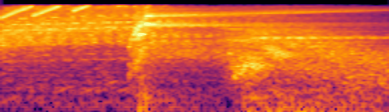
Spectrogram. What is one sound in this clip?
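A sharp magical blast bursts and whooshes.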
